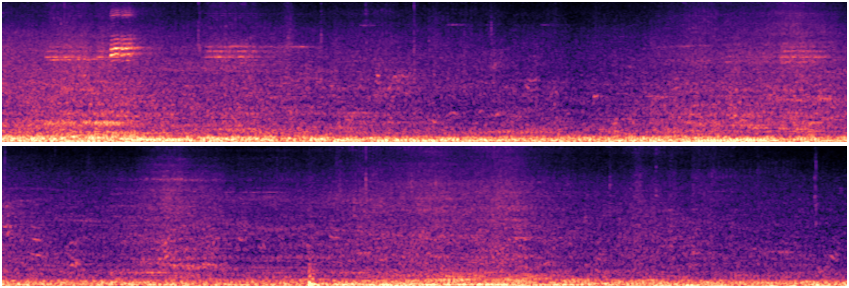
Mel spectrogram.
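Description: Traffic rumbles steadily outdoors.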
